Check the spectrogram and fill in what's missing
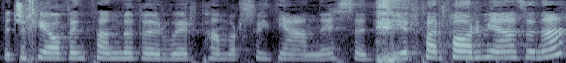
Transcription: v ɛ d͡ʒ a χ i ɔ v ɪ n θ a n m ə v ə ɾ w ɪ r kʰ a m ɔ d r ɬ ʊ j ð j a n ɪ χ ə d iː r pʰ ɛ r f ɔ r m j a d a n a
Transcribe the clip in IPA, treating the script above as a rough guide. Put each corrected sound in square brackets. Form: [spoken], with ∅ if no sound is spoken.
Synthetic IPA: v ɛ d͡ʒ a χ i ɔ v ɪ n θ a n m ə v ə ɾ w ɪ r [pʰ] a m ɔ [∅] r ɬ ʊ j ð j a n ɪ [s] ə d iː r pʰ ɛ r f ɔ r m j a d [ə] n a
